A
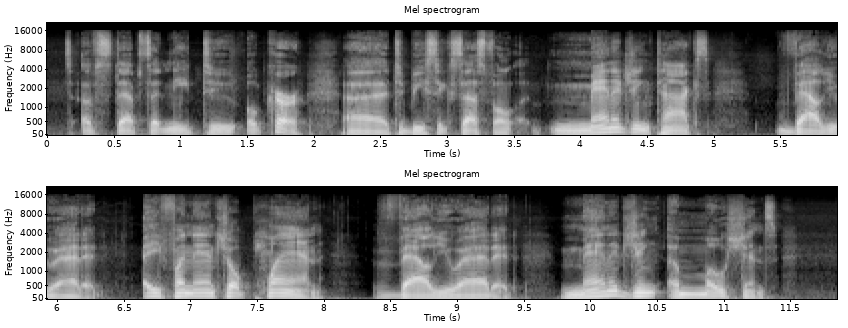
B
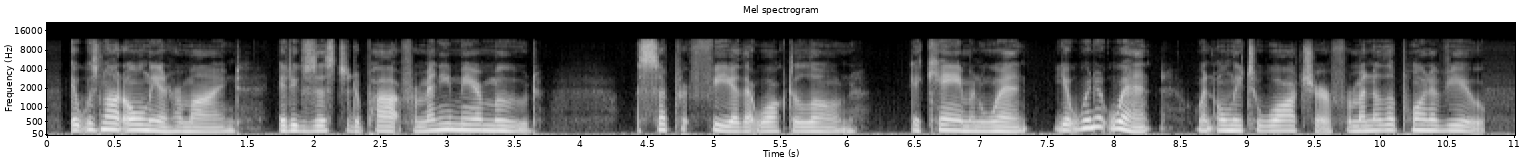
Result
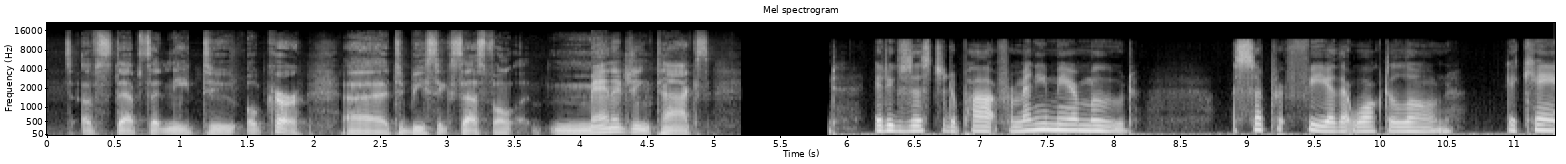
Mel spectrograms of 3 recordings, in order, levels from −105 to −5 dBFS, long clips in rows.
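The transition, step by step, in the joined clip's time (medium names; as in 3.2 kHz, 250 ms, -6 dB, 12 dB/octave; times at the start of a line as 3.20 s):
A
5.21–5.87 s: mute
5.87 s: go over to B from 1.40 s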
